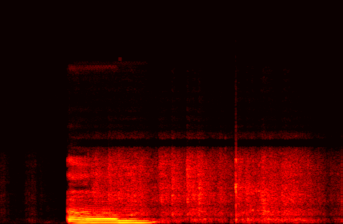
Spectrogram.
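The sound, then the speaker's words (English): Steady rain pattering and trickling outside a room in Astoria, a continuous hiss of droplets that starts abruptly with a short voiced sound and then carries on evenly. “God, as I wait for the rain to trickle down.”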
